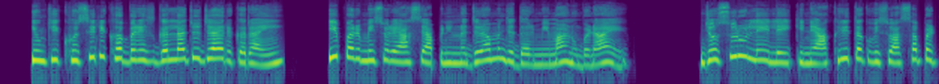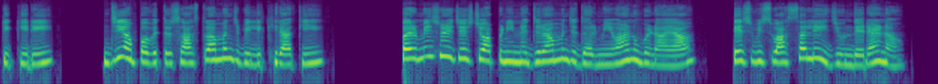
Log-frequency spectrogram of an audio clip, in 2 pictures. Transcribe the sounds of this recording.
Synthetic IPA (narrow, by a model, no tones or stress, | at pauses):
kjũːkikʰʊsiɾikʰɐbəɾeːs̬ɡɐlːad͡ʒod͡ʒaːəɾkɐɾãːĩ | kipɐɾmeːsɾeaːseaːpɽ̃inɐd͡ʒəɾamɐ̃nd͡ʒd̪ʱɐɾmimaːɽ̃ũbɐɽ̃aːe | d͡ʒosʊɾuleːileːikɪneaːkʰɾit̪ɐkʋɪswaːsapɐʈikɪɾi | d͡ʒɪãpɐʋɪt̪ɾəsaːst̪ɾamɐ̃nd͡ʒbʱilɪkʰɪɾaki | pɐɾmeːsɾed͡ʒeːs̬d͡ʒoaːpɽ̃inɐd͡ʒəɾamɐ̃nd͡ʒd̪ʱɐɾmimaːɽ̃ũbɐɽ̃aːja | t̪eːsʋɪswaːsaleːid͡ʒɪʊ̃ːnd̪eɾɛːɽ̃aː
